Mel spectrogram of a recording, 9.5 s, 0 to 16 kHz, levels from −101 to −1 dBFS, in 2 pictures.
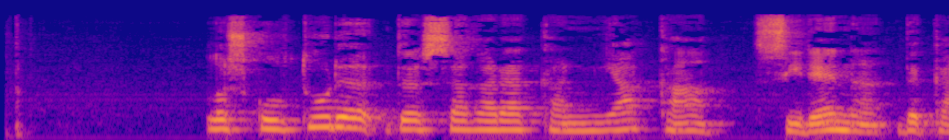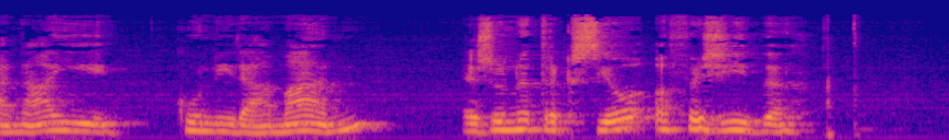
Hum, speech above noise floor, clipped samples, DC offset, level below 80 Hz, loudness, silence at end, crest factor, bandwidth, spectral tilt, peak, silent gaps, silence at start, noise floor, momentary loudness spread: none; 41 dB; under 0.1%; under 0.1%; -68 dBFS; -32 LUFS; 0.55 s; 18 dB; 11.5 kHz; -4 dB/octave; -16 dBFS; none; 0.1 s; -72 dBFS; 10 LU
